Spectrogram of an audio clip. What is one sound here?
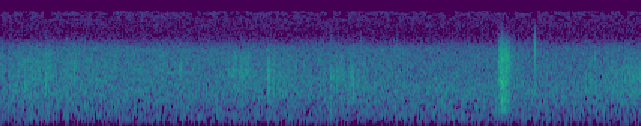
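Footsteps scuff on gravel.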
